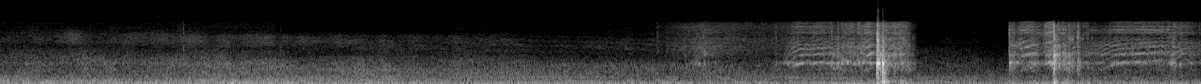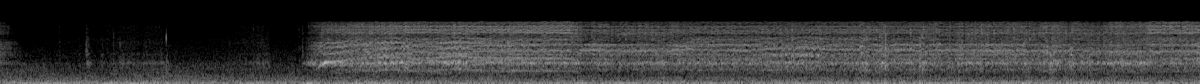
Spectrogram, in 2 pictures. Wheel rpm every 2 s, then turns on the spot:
20, 10, 0, 20, 80, 110, 10, 60, 160, 160, 160, 160.
0-4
